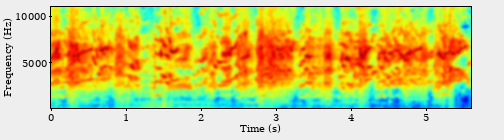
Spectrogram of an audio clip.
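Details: Rainbow lorikeets feeding, a dense flock chorus of shrill, screeching squeals and chattering squawks, high-pitched and continuous with brief dips in loudness.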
